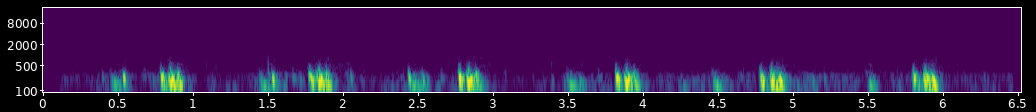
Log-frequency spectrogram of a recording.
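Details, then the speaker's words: Regular heart sounds near 60 a minute with an extra protodiastolic knock just after S2, in the same position as S3 and easily confused with it: pericardial knock. "asterisco que ustedes ven acá es un ruido que se llama chasquido pericárdico tiene la misma colocación que el tercer ruido cardíaco y por eso se puede confundir pero tenemos que ver el contexto del paciente en el que estamos evaluando y lo consideramos como un chasquido"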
